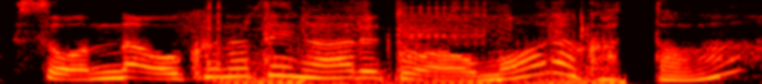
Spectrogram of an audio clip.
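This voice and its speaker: A woman's voice: a little high, big pitch swings, racing, noisy background. A woman playing a haughty, mocking witch in a visual novel game, condescending and teasing with mock politeness. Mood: mocking, amused. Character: haughty, mocking adult witch, smugly amused. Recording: loud music over the voice. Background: loud game music.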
